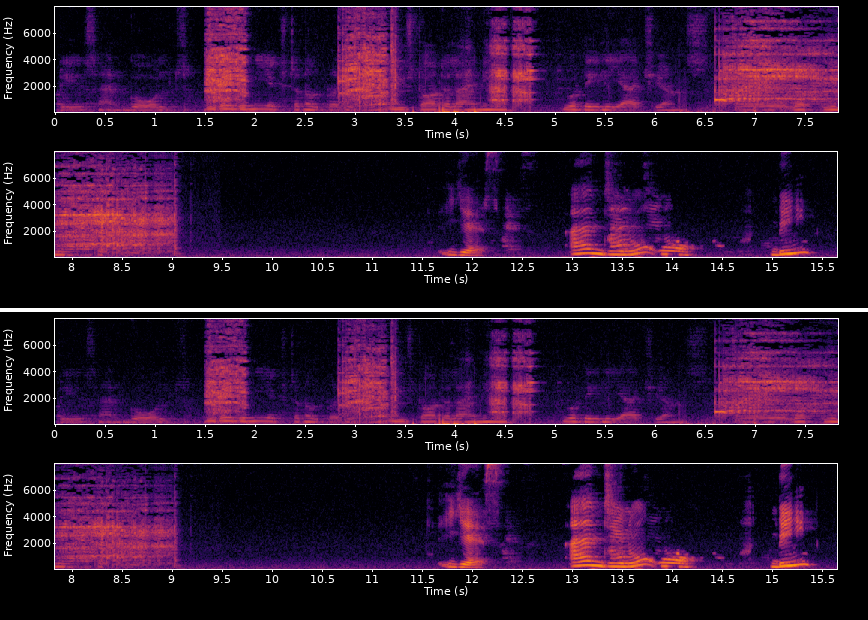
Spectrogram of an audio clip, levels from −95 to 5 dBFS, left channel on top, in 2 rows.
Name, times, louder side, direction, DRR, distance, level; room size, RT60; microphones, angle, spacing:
voice 1, 0.0-4.6 5.1-8.7 12.3-12.5 13.3-14.1 14.4-15.1, left 2 dB, 65° left, 2.1 m, -47 dB
sound 1, 1.5-1.9 2.8-4.8 6.2-9.1, left 5 dB, 15° left, 0.3 m, -34 dB
voice 2, 11.7-12.1 13.0-14.2 15.0-15.4, right 4 dB, 75° right, 0.7 m, -28 dB
head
